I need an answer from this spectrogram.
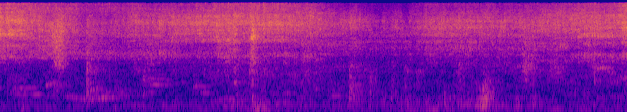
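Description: Steady high hiss of skewered chicken frying in a flat pan on a gas stove, with a few small clicks and knocks.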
